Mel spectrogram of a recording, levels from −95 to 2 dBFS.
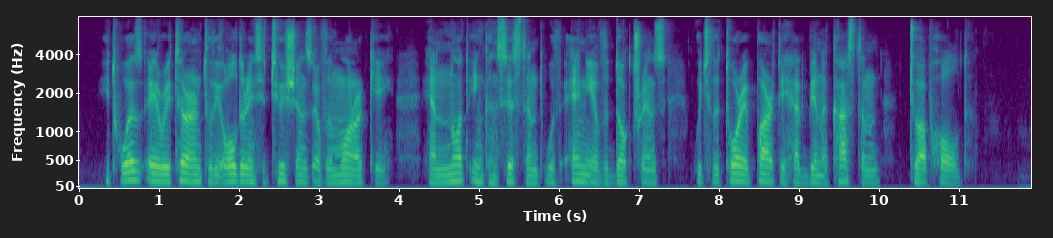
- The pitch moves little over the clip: Yes, narrow, 2.3 semitones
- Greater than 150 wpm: No, average, 140 wpm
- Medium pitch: No, low, 120 Hz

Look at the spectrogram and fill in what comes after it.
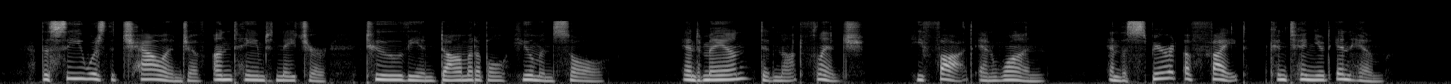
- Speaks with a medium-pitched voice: No, high, 200 Hz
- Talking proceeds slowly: Yes, slow, 125 wpm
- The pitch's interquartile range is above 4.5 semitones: No, average, 4.0 semitones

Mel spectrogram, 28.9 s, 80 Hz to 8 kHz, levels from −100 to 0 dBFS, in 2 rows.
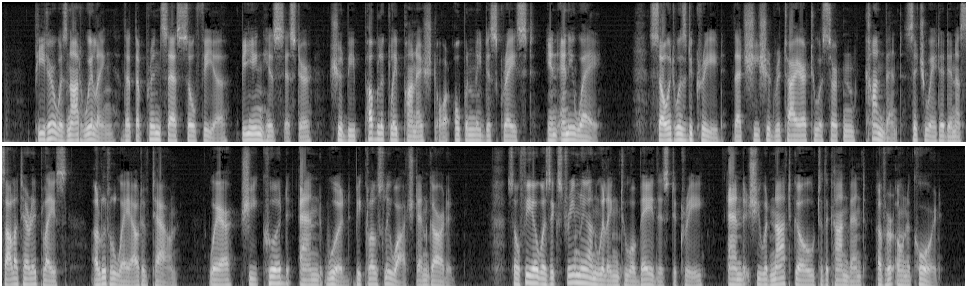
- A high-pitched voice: No, low, 110 Hz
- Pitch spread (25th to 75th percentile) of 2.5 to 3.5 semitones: Yes, average, 3.2 semitones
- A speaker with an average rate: Yes, average, 150 wpm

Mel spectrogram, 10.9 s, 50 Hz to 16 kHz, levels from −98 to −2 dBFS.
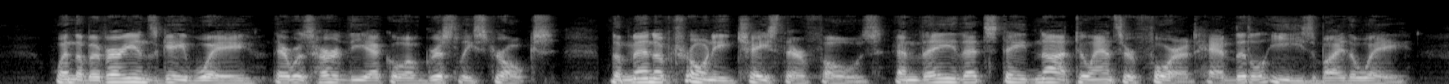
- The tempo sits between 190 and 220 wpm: Yes, average, 195 wpm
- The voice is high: No, low, 130 Hz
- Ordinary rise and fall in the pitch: Yes, average, 4.1 semitones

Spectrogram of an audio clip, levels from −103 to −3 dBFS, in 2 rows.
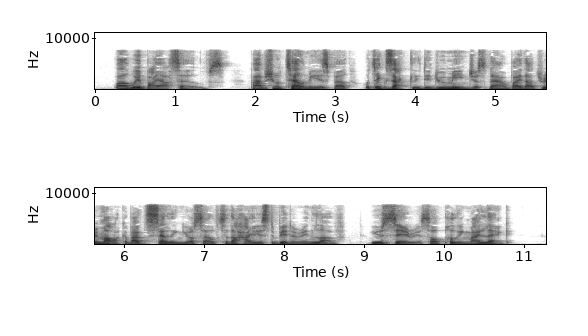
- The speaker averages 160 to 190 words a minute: Yes, average, 185 wpm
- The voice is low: Yes, low, 105 Hz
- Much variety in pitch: Yes, wide, 7.4 semitones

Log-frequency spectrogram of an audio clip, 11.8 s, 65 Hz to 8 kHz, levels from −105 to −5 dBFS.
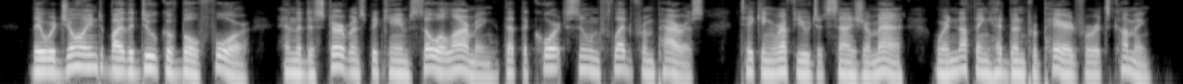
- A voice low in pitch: Yes, low, 130 Hz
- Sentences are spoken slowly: No, average, 180 wpm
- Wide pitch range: No, average, 3.8 semitones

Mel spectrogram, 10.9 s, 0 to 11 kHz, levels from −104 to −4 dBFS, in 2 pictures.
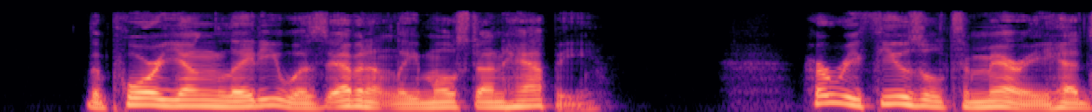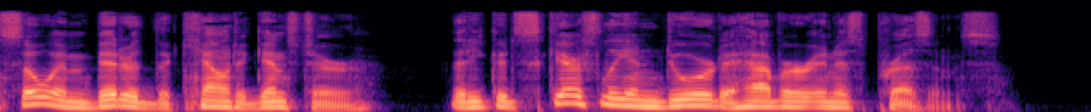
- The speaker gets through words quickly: No, average, 165 wpm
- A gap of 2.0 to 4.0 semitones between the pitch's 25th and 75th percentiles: No, average, 4.4 semitones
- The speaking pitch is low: Yes, low, 115 Hz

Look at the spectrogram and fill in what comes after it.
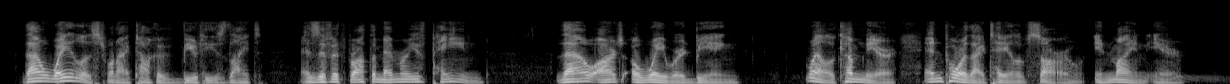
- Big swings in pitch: Yes, wide, 6.4 semitones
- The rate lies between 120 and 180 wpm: Yes, average, 160 wpm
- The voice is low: Yes, very low, 95 Hz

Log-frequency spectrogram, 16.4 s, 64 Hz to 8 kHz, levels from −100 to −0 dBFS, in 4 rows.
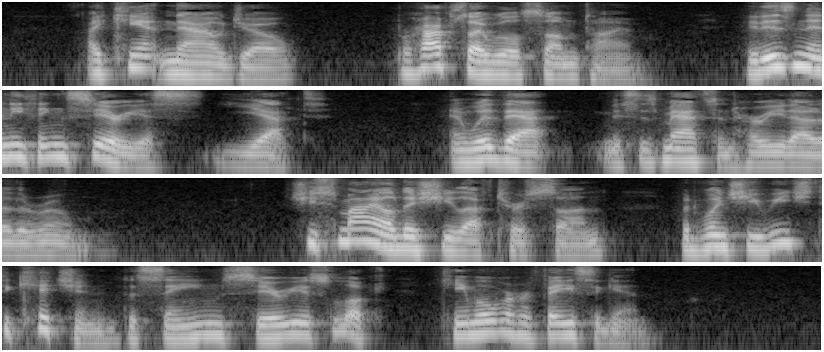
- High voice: No, low, 135 Hz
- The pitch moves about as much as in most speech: No, wide, 6.6 semitones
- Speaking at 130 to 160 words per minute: No, average, 170 wpm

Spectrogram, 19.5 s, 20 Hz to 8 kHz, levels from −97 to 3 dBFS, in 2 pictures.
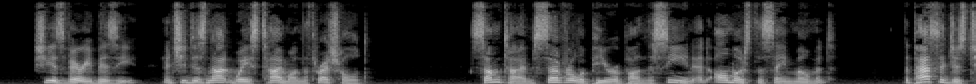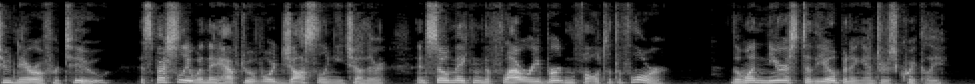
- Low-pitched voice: No, medium, 160 Hz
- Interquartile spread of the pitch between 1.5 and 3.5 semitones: No, average, 4.0 semitones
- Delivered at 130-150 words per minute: No, average, 180 wpm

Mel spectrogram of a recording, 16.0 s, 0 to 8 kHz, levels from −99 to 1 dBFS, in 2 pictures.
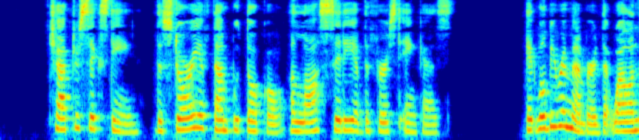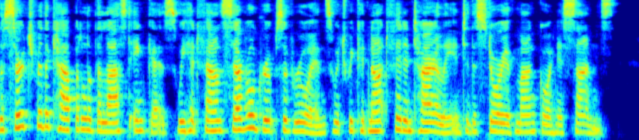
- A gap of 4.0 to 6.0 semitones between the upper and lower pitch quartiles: No, average, 3.4 semitones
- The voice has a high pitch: Yes, high, 205 Hz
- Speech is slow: No, average, 190 wpm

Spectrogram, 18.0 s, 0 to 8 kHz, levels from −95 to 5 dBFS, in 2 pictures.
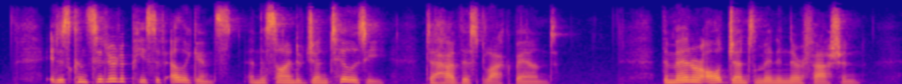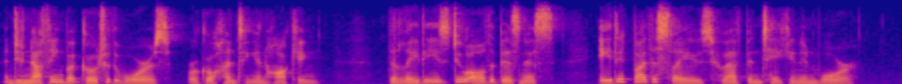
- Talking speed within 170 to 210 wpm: Yes, average, 180 wpm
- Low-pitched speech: No, medium, 185 Hz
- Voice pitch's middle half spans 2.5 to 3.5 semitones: No, average, 4.1 semitones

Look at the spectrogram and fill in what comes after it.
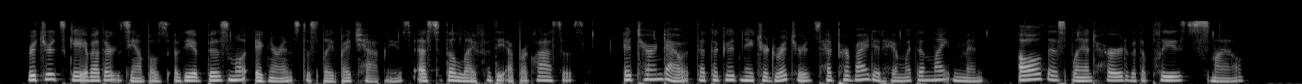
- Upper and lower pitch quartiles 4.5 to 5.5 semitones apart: No, average, 3.5 semitones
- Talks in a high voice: No, medium, 180 Hz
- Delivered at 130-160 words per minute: No, average, 190 wpm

